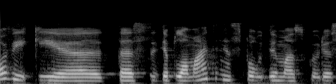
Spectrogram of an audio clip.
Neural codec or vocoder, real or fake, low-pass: none; real; 7.2 kHz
